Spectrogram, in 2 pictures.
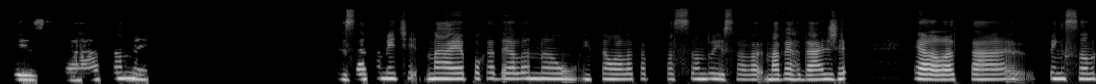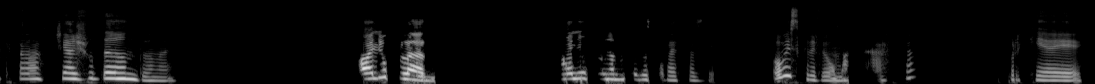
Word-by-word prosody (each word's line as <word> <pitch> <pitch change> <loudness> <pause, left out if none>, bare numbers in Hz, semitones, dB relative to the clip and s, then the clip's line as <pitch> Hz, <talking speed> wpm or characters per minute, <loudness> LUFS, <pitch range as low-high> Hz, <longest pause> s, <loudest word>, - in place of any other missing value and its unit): Exatamente. 220 +4 0 1.9
Exatamente. 255 +4 0
Na 260 0 +6
época 265 +1 -2
dela 265 +1 -1
não, 255 -2 +2
então 240 +1 -1
ela 240 0 -2
tá 250 - -11 0.2
passando 250 +1 -2
isso, 235 -1 -3
ela 225 0 -5
na 230 0 +2
verdade 235 +1 0 0.7
ela 230 -3 +4
tá 235 0 0 0.4
pensando 255 -1 +1
que - - -37
tá 255 0 -7
te 275 - -8
ajudando, 255 -5 +2
né? 170 0 -14 1.9
Olha 265 +6 +7
o - - -3
plano. 220 -9 +6 1.3
Olha 260 +3 0
o - - -9
plano 240 -2 -3
que 230 - -15
você 220 -1 -11
vai 195 -1 -11
fazer. 175 -3 -22 0.6
Ou 405 - 0
escrever 205 - -6
uma 185 0 -8
carta, 295 - -20 0.9
porque 190 -4 -7
240 Hz, 100 wpm, -22 LUFS, 220-260 Hz, 1.9 s, Olha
